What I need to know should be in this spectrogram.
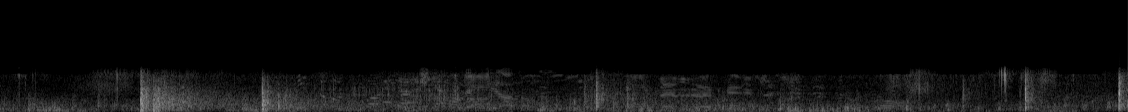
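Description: Fireworks bang and crackle in the distance.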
